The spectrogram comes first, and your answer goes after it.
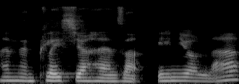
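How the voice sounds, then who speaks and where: In a very clean recording with a silent background, a woman with a French accent speaks at a fairly low pitch. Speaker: yoga teacher. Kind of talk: guided yoga class instruction. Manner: calm, gentle.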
